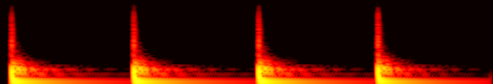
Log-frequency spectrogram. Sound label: BASS Reso Soft Felt; evans; naciag do centrali rezonujacy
